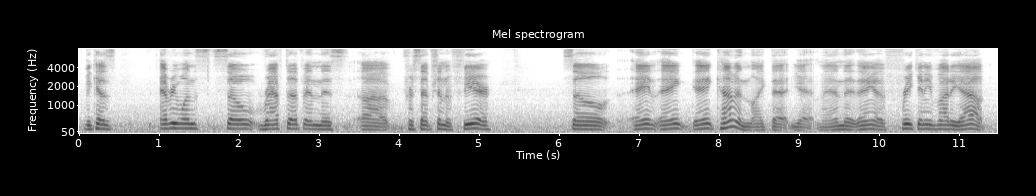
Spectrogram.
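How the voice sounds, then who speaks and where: A spiritual vlogger, male, delivers a rambling, informal monologue, halting and searching as he repeats words and drifts into laid-back slang. His voice sits on the high side and is a little mellow, with a faint hiss or hum on the recording.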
